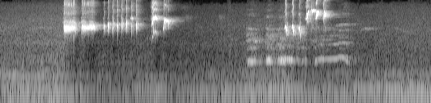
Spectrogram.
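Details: Orange-headed thrush singing, from northern Bali, Singaraja, used to stimulate singing: buzzy repeated notes and a quick rattle, pause, then a low whistled note and high trilled twitters.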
